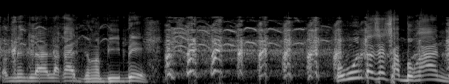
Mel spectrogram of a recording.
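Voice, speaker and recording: A man's voice: fairly high pitch, big pitch swings, measured pace, heavy background noise. A male vlogger giving mocking, sarcastic political commentary, laughing often and taunting his opponents.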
